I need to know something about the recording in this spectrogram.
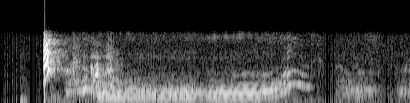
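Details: Pair of spaniels at play: one sharp bark opens, followed by a long rumbling growl lasting about two seconds that rises into a whiny note, then softer growling.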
